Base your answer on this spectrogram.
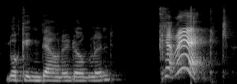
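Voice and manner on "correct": a sharp, much higher and louder retort; angry. Acted. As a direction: snap it back in irritation. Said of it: "said Ogden angrily".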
